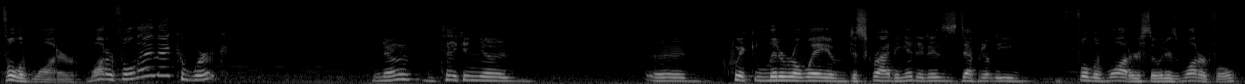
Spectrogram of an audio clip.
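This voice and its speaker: Playing a game, a young man hosting a let's play offers casual, rambling commentary, frequently addressing the game and poking fun at himself; English is his first language. His voice is on the high side, animated and warm, at normal speed.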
